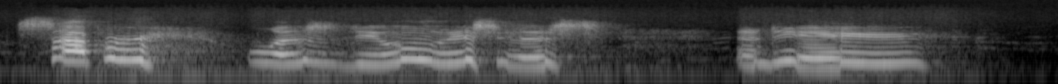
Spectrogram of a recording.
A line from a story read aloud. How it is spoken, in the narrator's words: And Dagwood groans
